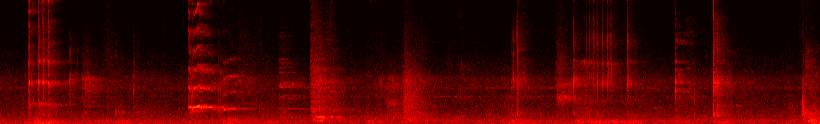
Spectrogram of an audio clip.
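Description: A boom microphone stand being adjusted by hand, with a sheet of paper handled, giving a few faint scattered knocks and clicks and a brief squeak about two seconds in over quiet room noise.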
